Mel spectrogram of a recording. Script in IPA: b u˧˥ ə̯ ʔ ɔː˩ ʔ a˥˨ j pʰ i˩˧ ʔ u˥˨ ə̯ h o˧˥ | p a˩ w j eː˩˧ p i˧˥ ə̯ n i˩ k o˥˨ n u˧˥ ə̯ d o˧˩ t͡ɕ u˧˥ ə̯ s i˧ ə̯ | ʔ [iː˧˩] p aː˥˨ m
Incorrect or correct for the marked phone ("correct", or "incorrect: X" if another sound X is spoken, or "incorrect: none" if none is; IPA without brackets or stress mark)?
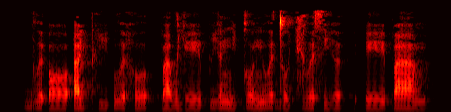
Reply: incorrect: eː˧˩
